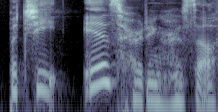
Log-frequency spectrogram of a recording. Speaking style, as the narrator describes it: Sarah said

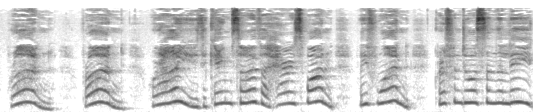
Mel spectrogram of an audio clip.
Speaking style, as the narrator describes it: shrieked Hermione, dancing up and down on her seat

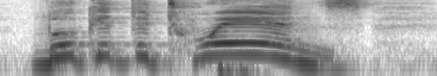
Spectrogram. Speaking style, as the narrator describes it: Dharma yelled as he and Jean struggled to hold Maldred

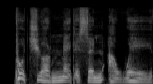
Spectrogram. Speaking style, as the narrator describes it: the goon snarled

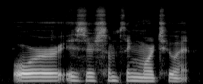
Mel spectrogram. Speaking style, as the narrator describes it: heaved a gentle sigh

